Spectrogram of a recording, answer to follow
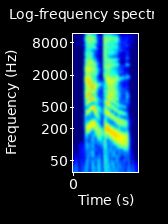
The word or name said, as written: outdone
